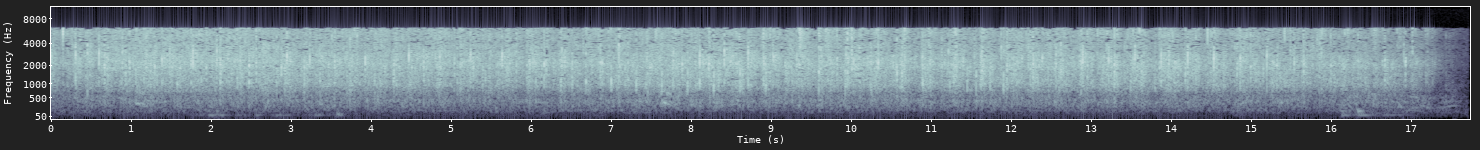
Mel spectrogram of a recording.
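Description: Sustained audience applause for a book's two authors: a dense wash of many hands clapping steadily at a fairly loud, even level for about seventeen seconds before quickly fading out at the end.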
